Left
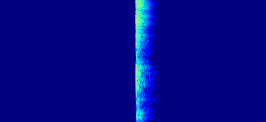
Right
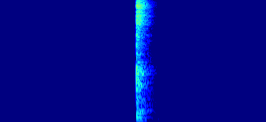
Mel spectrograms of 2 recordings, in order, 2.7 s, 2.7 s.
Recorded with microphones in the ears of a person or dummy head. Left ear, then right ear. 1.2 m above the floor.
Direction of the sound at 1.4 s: 15° left (ahead or behind).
